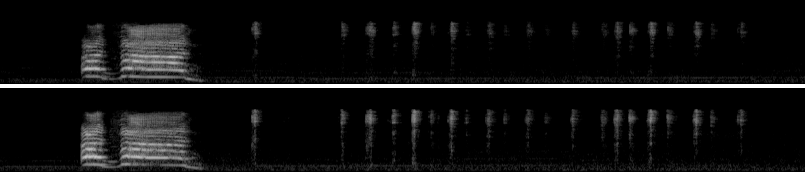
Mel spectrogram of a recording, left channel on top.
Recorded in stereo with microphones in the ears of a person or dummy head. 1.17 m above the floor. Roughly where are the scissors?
Right.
